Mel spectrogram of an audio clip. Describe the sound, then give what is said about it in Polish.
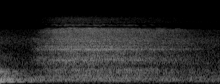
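A deep, slow inhale through the nose during a relaxation exercise, a smooth breathy hiss that swells and holds for about two seconds, heard alone without talk. “Weźmy głęboki, głęboki wdech nosem.”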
